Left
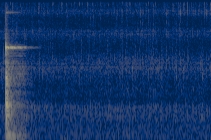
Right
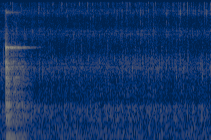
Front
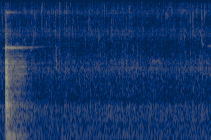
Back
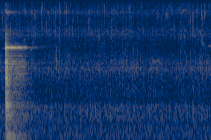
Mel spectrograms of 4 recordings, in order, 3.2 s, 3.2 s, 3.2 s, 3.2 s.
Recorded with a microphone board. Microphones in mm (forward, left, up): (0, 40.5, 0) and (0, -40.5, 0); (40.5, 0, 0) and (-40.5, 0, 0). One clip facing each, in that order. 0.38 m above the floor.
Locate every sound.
0.1 s a piano: 75° left, 0.6 m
